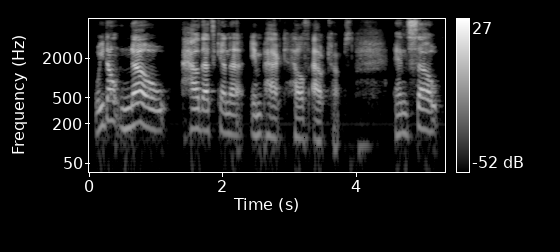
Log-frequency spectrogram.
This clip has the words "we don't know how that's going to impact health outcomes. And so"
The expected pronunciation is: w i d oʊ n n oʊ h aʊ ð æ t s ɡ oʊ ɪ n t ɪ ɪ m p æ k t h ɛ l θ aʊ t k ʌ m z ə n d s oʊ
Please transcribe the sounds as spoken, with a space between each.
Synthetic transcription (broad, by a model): w i d oʊ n n oʊ h aʊ ð æ t s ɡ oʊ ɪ n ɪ ɪ m p æ k t h ɛ l θ aʊ t k ʌ m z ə n s oʊ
